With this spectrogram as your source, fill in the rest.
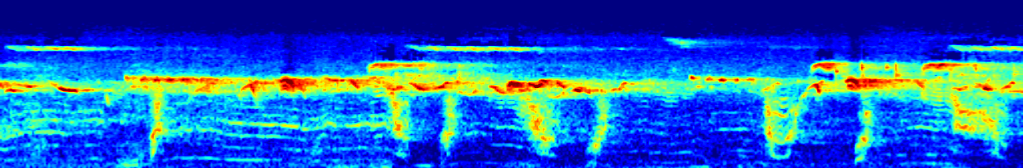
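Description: A young monkey squeaks in short, high, falling cries.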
